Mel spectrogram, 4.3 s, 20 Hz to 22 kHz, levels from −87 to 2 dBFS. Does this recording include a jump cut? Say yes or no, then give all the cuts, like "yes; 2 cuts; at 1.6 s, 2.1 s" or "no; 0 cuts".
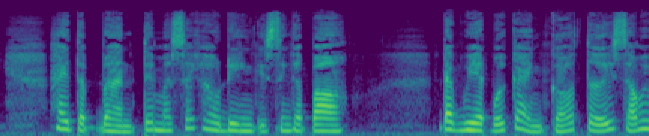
yes; 2 cuts; at 1.7 s, 3.3 s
